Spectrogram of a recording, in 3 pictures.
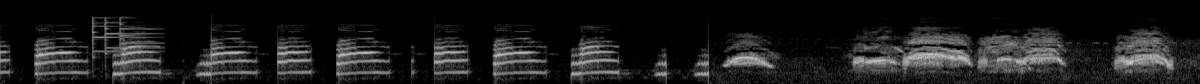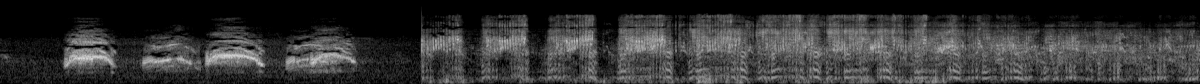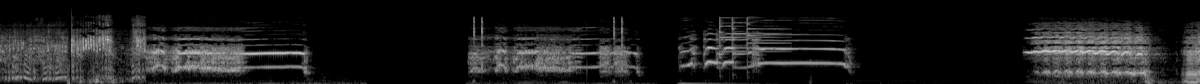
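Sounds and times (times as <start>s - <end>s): higher rising and falling calls: 34.2s - 36.0s.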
